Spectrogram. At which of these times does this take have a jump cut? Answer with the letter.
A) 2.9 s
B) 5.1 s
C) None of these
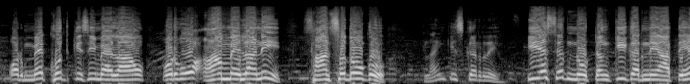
B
